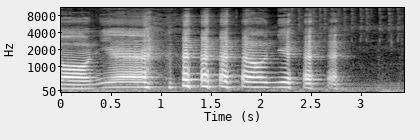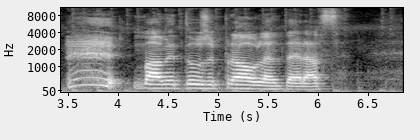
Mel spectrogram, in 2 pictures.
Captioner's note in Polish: śmiech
